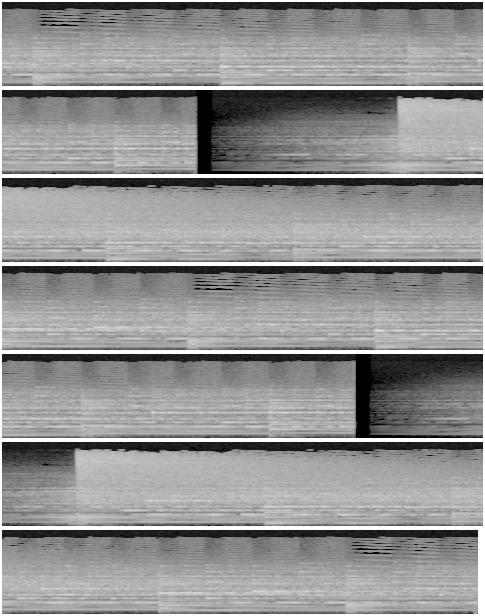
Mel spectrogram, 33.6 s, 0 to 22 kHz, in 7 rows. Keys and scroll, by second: 2.7 shift+F2, 3.1 shift+Page_Up, 3.4 F3, 23.1 F4, 23.6 Escape, 27.4 shift+F2, 27.8 F3.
